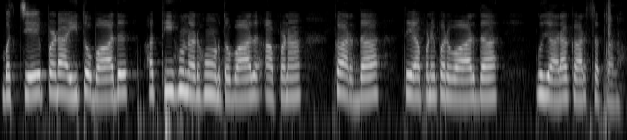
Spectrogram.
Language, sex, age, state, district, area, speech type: Punjabi, female, 18-30, Punjab, Amritsar, urban, spontaneous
